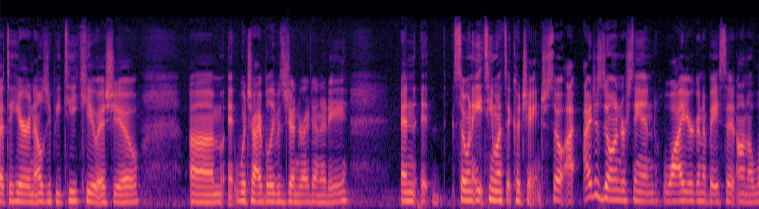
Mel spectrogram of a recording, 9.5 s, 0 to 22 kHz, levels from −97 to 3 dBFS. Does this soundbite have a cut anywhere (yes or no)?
no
